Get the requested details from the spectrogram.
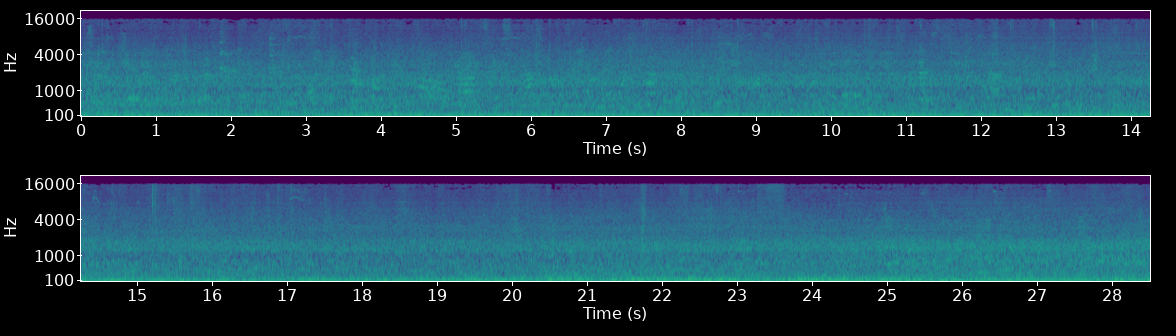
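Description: Car engines hum nearby on a city street.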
